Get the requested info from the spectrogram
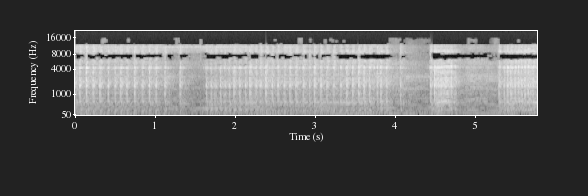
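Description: Yamaha RX King's single-cylinder two-stroke engine running with a rapid, even popping beat, revved briefly about four and a half seconds in.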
